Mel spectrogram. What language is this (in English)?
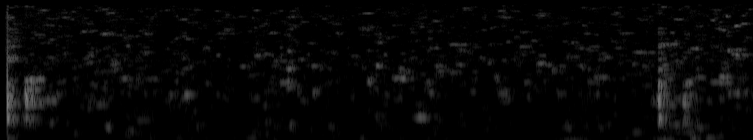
Chinese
